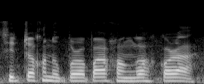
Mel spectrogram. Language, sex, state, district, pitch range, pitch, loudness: Assamese, male, Assam, Hailakandi, 160-170 Hz, 165 Hz, -14 LUFS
